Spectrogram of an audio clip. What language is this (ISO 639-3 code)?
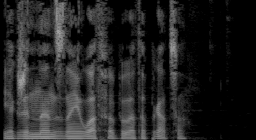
pol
